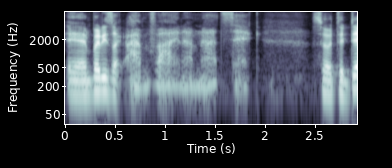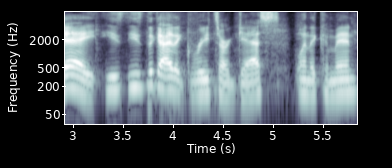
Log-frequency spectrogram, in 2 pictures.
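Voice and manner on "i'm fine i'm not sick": put-on very quiet, hushed, croaky, creaky old-man voice. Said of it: "he sounds like he's eighty now".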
